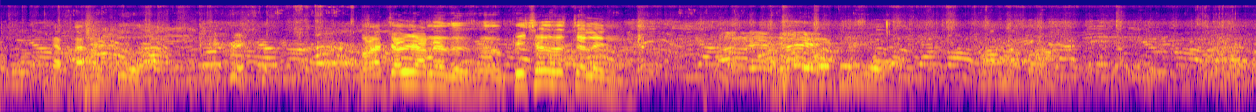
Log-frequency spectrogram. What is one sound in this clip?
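A crowd of men chants loudly together outdoors.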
